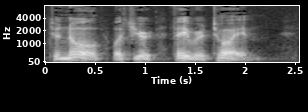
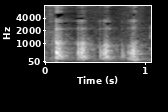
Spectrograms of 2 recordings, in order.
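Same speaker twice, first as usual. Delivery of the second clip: laughing. Retold or imitated. Baby answers laughing.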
